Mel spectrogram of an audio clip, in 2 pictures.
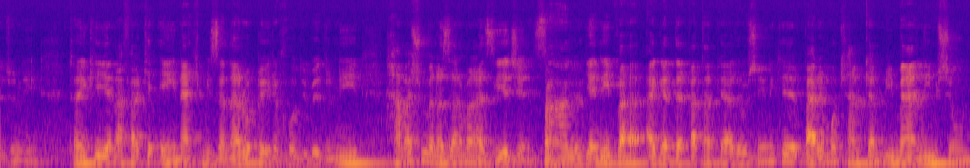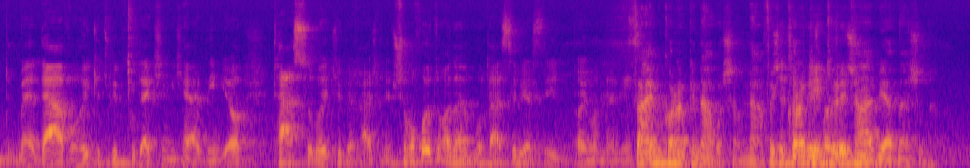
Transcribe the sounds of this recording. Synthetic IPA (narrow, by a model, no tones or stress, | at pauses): ed̪uːnḭːd̪̥ | t̪ʰɒːiːŋcʰe̞je̞næfæɾcʰe̞ʔejnæcʰmiːzænæɾoɢe̞jɾe̞xod̪iːbe̞d̪uːnid̪hæmæʃunbe̞næzæɾemænæzje̞d͡ʒe̞nsalejæniːvææɟæɾd̪e̞ɣːæt̪ʰæmcʰæɾd̪e̞bɒːʃimiːnecʰe̞bæɾɒːjemɒːcʰæmcʰæmbiːmæniːmiʃ̬eund̪ævɒːhɒːjiːcʲʰe̞t̪ʰujekʰuːd̪æcʰiːmiːcʰæɾd̪iːmjɒː | t̪ʰæːsːobɒːjiːcʰe̞bexæ̰ɾd͡ʒmḭd̪ḭmʃo̞mɒːxo̞d̪e̞t̪unɒ̰d̪æmemot̪ʰæ̰ʔæ̰sːe̞bihæst̪iɒ̰ːjemɒnd̪æ̰nisæːjmikonæmkʲʰe̞næbɒːʃæmnæfekʰt͡ʃemkonæmfkeineoɾit̪ʰæɾbijæt̪næʃod̪æm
